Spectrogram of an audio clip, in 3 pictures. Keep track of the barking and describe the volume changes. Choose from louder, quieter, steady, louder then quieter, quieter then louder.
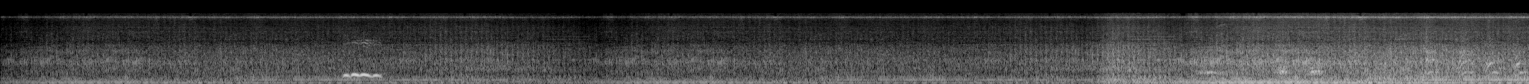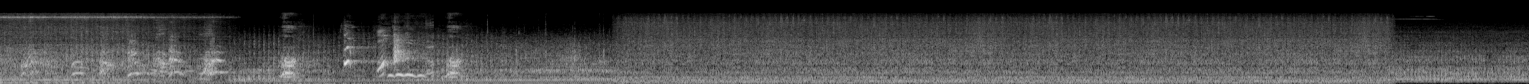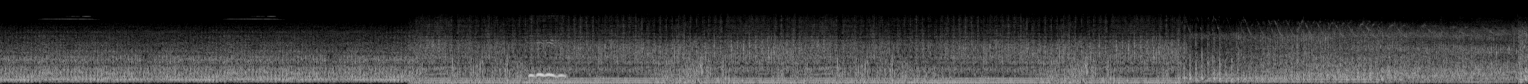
louder.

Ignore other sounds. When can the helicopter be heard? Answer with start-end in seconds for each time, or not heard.
0.0-45.8.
